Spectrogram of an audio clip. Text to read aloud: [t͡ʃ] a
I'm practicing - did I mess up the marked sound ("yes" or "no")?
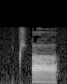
yes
